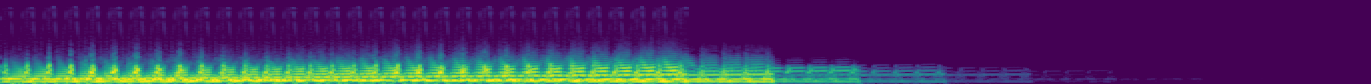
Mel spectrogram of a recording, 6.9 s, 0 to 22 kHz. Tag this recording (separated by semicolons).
For; popular; Description; trap; Please; example; Your; should; sound-effect; multi-word; dashes; have; tags; tag; DescriptionName; a; dubstep; least; Effect; join; Siren; field-recording; Dub; 3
